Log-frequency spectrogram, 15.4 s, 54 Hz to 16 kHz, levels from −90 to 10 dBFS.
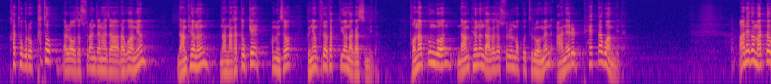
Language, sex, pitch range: Korean, male, 145-220 Hz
